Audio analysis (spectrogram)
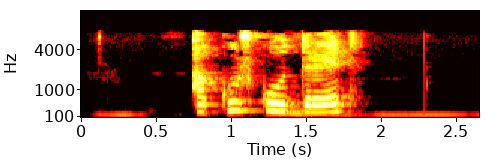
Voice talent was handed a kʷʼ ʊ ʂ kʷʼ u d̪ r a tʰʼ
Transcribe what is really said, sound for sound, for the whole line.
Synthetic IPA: a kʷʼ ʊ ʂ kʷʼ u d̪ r e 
